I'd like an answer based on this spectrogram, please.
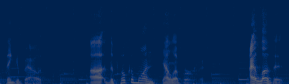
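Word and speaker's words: Delibird: someone posed the question is it supposed to be delivered like delivered bird I have never heard anyone say it like that which is wild to me because that feels like it's obviously the correct answer Del bird like delivered not not Deli bird bir and I'm still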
